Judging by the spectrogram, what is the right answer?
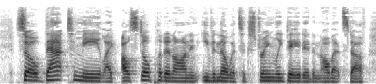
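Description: A woman's very deep, low voice, with ordinary pitch movement, comes through on a very clean recording against a silent background. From Southern California (Diamond Bar). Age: 40s. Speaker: comedian and writer. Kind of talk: casual chat. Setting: on holiday.

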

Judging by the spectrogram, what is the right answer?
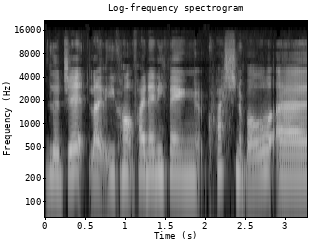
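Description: Unforced reading voice, nothing more.

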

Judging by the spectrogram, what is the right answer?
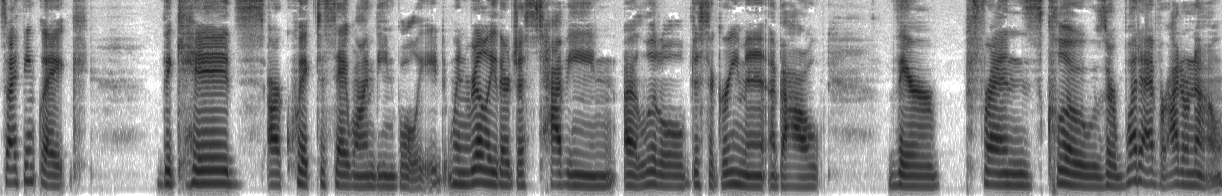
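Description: A woman with an American accent speaks in a plain, everyday voice at a fairly slow pace and a fairly low pitch. The recording is very clean, with a silent background and a dry, close sound with no echo. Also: ordinary pitch variation. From Oklahoma. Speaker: teacher and author. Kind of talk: interview.

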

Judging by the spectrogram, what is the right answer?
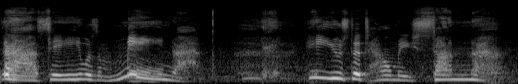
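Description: A woman uses a put-on character voice at a fairly high pitch. Her pace is fairly slow. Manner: mean.

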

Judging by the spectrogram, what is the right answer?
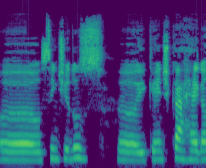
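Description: A woman speaks at a fairly slow pace in a very clean recording with a silent background, the sound dry and close with no echo. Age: 20s. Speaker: academic researcher. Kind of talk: interview. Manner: hesitant, many fillers.

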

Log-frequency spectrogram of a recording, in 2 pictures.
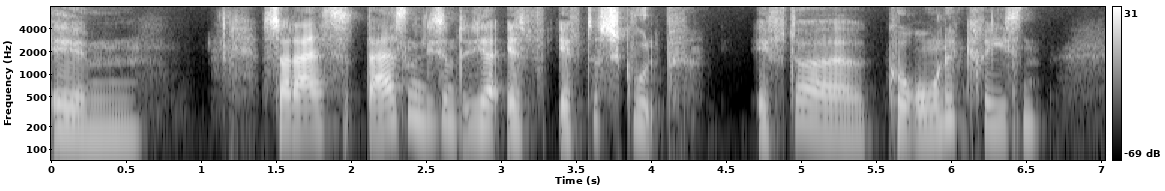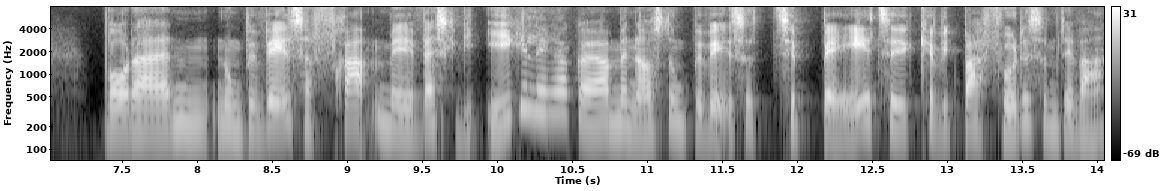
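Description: On a very clean recording with a silent background, a woman with an unremarkable speaking voice speaks at a fairly slow pace and a medium pitch. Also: ordinary pitch variation. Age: 40s. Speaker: entrepreneur. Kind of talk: casual chat.

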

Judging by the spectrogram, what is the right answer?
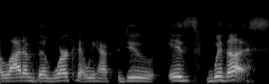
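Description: With a quiet background, a woman speaks at a moderate pace in a very deep, low pitch, her intonation fairly even. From Alabama. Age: 30s. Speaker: poet laureate. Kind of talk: interview.

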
